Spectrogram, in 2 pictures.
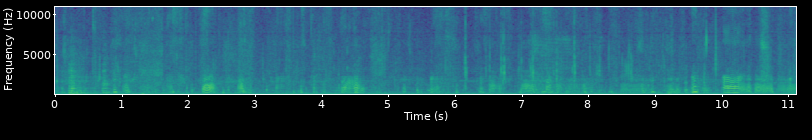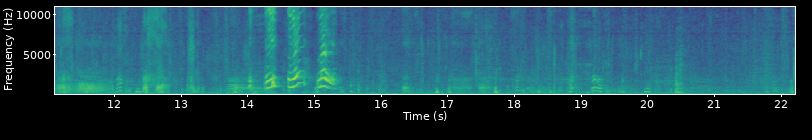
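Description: Puppies suckle with soft wet smacking sounds.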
